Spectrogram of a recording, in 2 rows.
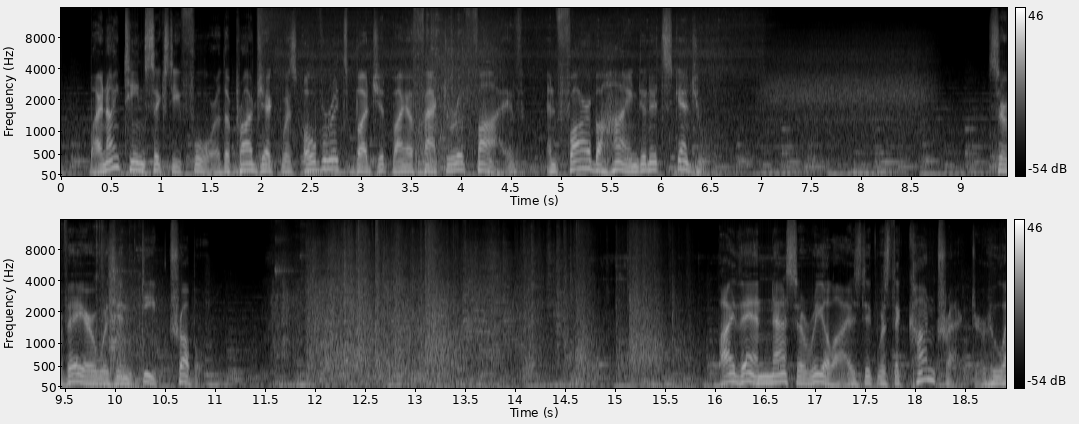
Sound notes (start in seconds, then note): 11.5 metal clanging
